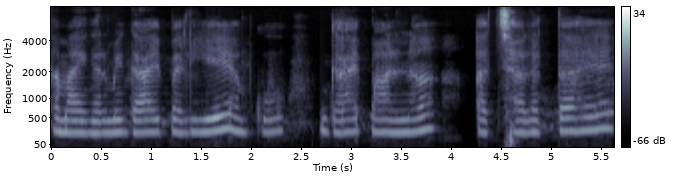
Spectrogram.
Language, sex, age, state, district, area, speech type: Hindi, female, 45-60, Uttar Pradesh, Hardoi, rural, spontaneous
